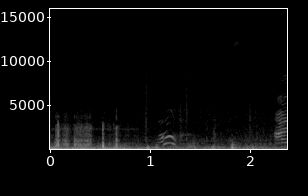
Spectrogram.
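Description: Footsteps crunching on playground wood-chip mulch, a few sharp ticks over a low wind rumble on the microphone. A single short high-pitched vocal chirp comes about a second in.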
